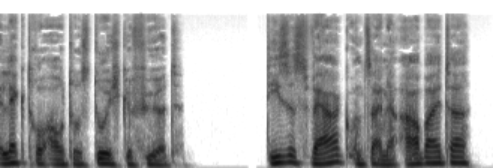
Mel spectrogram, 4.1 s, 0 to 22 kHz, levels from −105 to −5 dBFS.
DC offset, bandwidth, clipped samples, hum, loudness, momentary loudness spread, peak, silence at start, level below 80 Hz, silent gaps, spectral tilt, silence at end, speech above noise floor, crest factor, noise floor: under 0.1%; 15.5 kHz; under 0.1%; none; -19 LUFS; 6 LU; -2 dBFS; 0 s; -48 dBFS; 2.07-2.14 s; -5.5 dB/octave; 0.2 s; 56 dB; 16 dB; -74 dBFS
